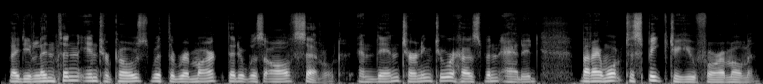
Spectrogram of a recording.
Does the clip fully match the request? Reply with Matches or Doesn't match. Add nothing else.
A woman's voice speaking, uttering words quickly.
Doesn't match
